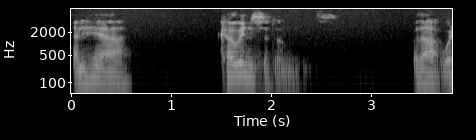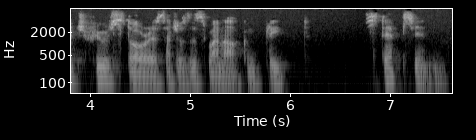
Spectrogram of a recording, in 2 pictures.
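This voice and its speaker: A man giving measured, literary narration for a radio drama. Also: sits low, very animated, bright, forceful tone, slightly rough, poor audio.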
